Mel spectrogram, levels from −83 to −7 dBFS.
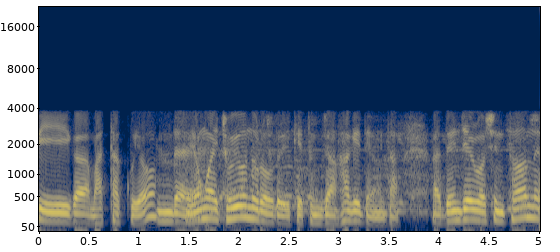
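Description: From the start, the speech passes through a Bluetooth CVSD headset codec, whose one-bit slope tracking cuts everything above 3.8 kHz and leaves gritty hiss and scratchy s sounds. From 1.45 s to the end, a feedback echo between two devices loops the speech back roughly every 400 ms, with repeats peaking about 14 dB below the speech and sounding thin and ringing.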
